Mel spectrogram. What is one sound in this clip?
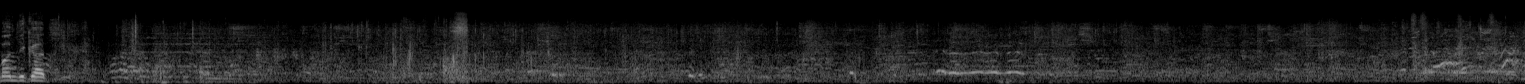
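Men talk quietly in the background outdoors.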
